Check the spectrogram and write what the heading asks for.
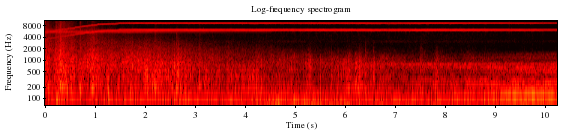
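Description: Cinematic intro soundtrack: a deep rumbling roar with a thin high whine that rises in the first second and then holds steady, settling into a low humming drone near the end.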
